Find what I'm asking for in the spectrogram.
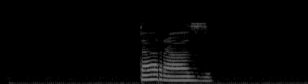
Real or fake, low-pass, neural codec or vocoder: real; 7.2 kHz; none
